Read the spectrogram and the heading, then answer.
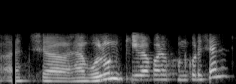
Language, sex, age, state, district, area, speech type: Bengali, male, 45-60, West Bengal, Nadia, rural, conversation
